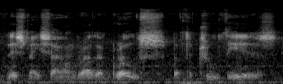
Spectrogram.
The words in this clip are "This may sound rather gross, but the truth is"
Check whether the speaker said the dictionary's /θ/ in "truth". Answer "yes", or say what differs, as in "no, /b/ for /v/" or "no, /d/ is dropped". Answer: yes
